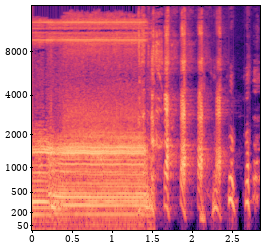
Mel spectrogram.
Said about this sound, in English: It's the foghorn. Let's hear the sound effect.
